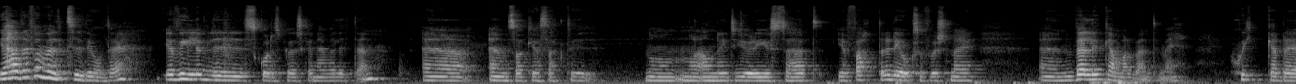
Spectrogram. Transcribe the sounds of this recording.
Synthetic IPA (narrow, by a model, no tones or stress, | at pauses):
jɑːɡhad̪ːəd̪ɛfɔnvɛld̪ɪt̪ʰːiːd̪ɪɡɔːld̪ə | jɑːɡvɪlːəbliːskoːd̪əsbɛʂkanæɾjavaɭiːt̪ʰə̰n | ʔɛnsɑːkjɑːhasakt̪ɪ | nɔnːoɾaʔand̪ɾaɪnt̪ɛɾvjʉ̟ːaɾjɵst̪̚d̪ɛhæːɾat̪jɑːɡfat̪ːad̪əd̪ɛɔksɔfœʂʈnæɾ | ʔɛnvɛld̪ɪt̪̚ɡamːalvɛ̰nːt̪ʰɪlmɛ̰j | ɧɪkːad̪ə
